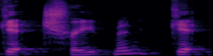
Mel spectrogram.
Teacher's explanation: we've got 2 t sounds, so we delete one, get treatment, delete the first one in fact.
